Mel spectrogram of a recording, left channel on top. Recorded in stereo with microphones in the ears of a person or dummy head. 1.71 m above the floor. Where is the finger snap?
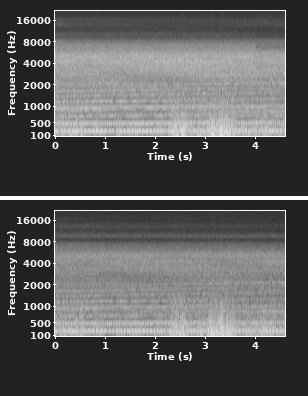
No finger snap in this recording.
